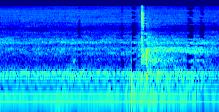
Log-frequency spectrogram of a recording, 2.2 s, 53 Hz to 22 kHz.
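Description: Small 6 V DC motor spinning a propeller, running with a steady hum. A brief short noise comes about one and a half seconds in.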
